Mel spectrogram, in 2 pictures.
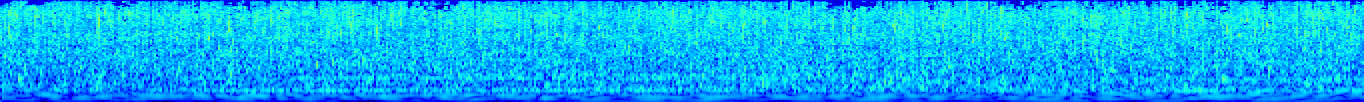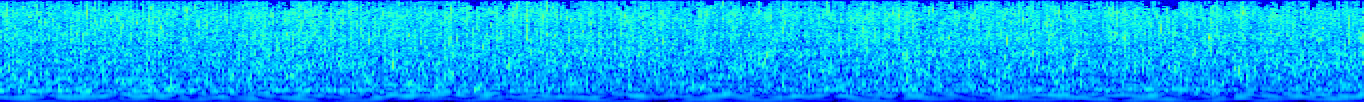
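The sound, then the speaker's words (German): A stream flows steadily and continuously, an even rushing wash of water with a faint low hum underneath, no voices and no breaks for the whole stretch. “Einfach hier sitzen, das Wasser fließt”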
